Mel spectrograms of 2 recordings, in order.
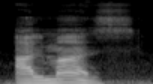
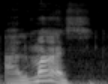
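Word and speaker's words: አልማዝ: For example, the word for diamond is almas. Almaz. It is pronounced as almas. The L is sixth order but the but only an L sound is pronounced without any vowel attached to it.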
